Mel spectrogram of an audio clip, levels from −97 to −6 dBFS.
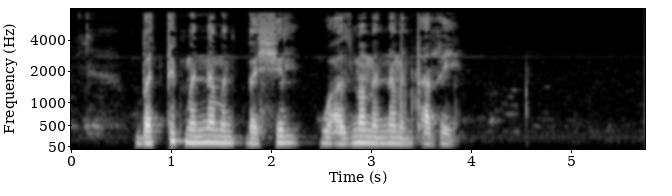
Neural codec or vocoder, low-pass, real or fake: none; 7.2 kHz; real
